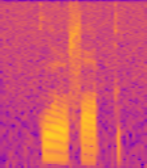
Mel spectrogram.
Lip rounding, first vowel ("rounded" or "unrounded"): rounded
